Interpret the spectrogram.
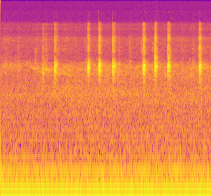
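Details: Great blue heron nest with four chicks getting breakfast from a parent that regurgitates fish, filmed by a Chesapeake bird cam. Rapid dry clacking calls in quick runs, with short pauses between, under a constant low hum.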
